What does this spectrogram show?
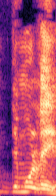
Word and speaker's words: Jacques de Molay: Os templários, eu digo mesmo com relação a eles, o Jacques de Molay, o pessoal chama muito de Molay, né? Mas a pronúncia certa é de Molay.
